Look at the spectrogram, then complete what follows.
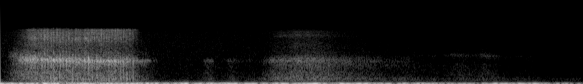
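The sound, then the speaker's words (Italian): Muffled snoring coming from Aunt Polly's bedroom in slow, steady cycles: a loud rasping inhale, a pause, then another softer snore, as if heard through a wall. No one speaks. “Un russare ritmato e attutito usciva dalla camera di zia Polly.”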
